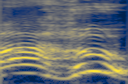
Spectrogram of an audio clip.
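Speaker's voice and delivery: play-acted angry, aggressive bark, high and loud. Retelling how Paul Orndorff reacted while eating, imitating Paul Orndorff's aggressive angry shout. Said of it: "in the most aggressive, angry way".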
